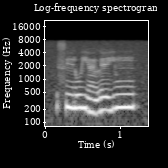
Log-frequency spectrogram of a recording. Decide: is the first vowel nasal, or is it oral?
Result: nasal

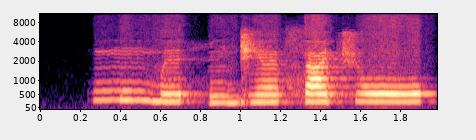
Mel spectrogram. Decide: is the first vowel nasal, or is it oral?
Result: nasal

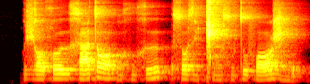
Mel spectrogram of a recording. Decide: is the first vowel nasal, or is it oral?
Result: oral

